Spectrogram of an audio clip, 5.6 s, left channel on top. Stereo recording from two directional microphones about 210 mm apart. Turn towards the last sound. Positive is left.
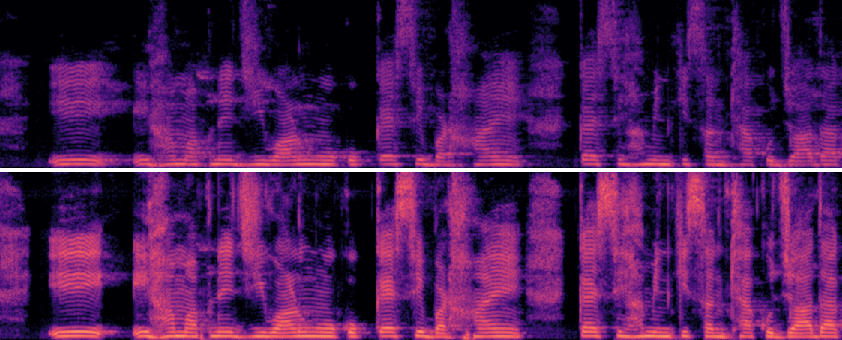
turn(degrees=-45)  # may be behind; listen again after turning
